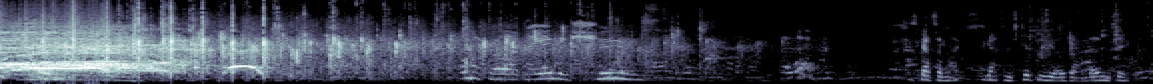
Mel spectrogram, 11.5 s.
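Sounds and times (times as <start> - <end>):
audience applause and cheering welcoming event organisers onto a stage: 0.0 - 7.2
speech: 9.4 - 11.5.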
